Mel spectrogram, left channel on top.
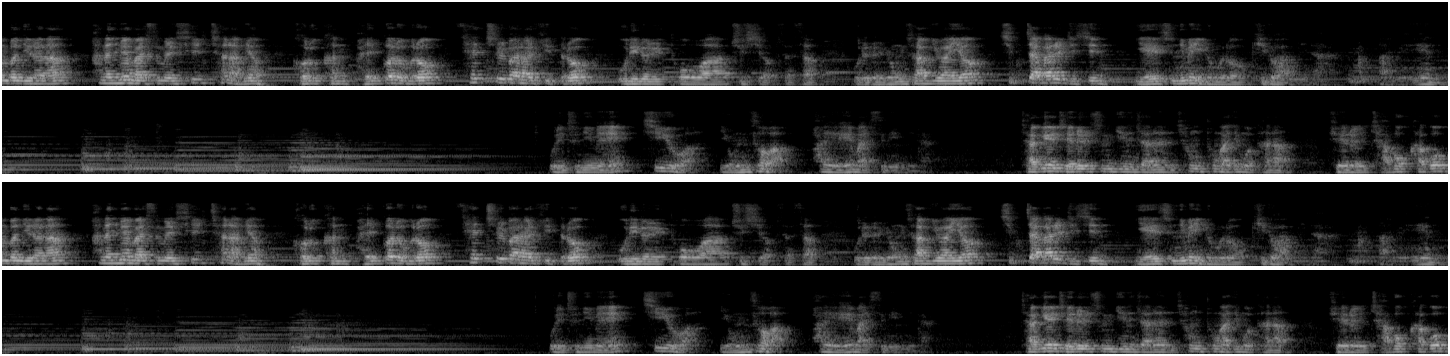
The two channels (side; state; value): both; normal; correlation 0.65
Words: 일어나 하나님의 말씀을 실천하며 거룩한 발걸음으로 새 출발할 수 있도록 우리를 도와 주시옵소서. 우리를 용서하기 위하여 십자가를 지신 예수님의 이름으로 기도합니다. 아멘. 우리 주님의 치유와 용서와 화해의 말씀입니다. 자기의 죄를 숨기는 자는 형통하지 못하나 죄를 자복하고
